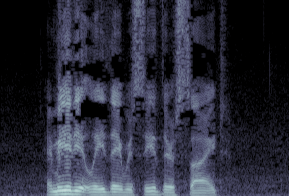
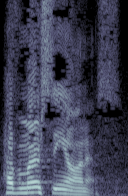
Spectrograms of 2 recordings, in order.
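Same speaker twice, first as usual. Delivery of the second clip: higher, louder desperate cry; shouting louder; 6 semitones higher, 4 dB louder than usual. Acted. Blind men shouting over the crowd, louder plea. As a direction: push past the crowd with your voice. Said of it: "they shouted all the louder".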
